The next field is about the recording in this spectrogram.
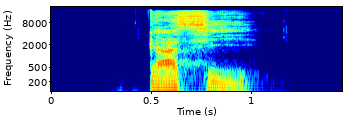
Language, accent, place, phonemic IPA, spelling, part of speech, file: German, Germany, Berlin, /ˈɡasi/, Gassi, noun, De-Gassi.ogg
- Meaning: A walk for a dog; walkies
